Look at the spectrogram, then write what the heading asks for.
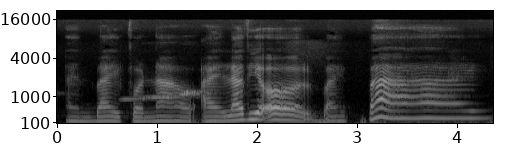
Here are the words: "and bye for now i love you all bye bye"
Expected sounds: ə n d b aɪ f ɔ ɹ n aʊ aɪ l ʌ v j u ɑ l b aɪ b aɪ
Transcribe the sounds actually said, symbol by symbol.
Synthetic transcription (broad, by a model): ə n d b aɪ f ɔ ɹ n aʊ aɪ l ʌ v j u ɑ l b aɪ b aɪ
